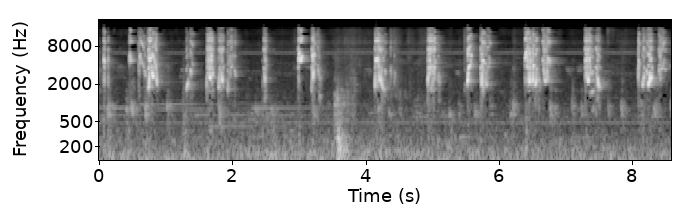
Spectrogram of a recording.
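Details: Morning calls of two Fischer's lovebirds, Parblue Violet and Parblue Turquoise: regular scratchy chirps repeated roughly every half second, with a brief low thump midway.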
